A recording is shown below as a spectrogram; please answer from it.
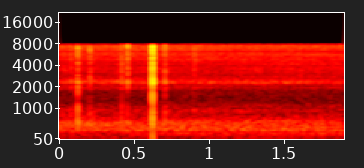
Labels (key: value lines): label: anthrophony, boat engine
recorder: HydroMoth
